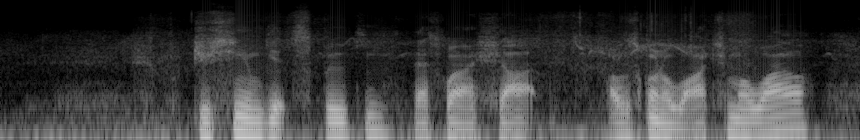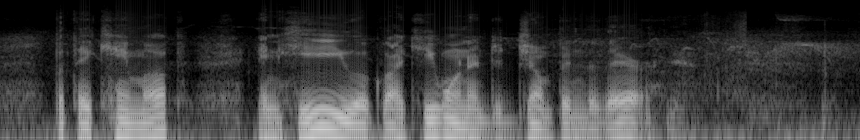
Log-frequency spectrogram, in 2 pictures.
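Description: A man talks excitedly and loudly, close to the microphone.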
